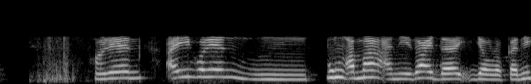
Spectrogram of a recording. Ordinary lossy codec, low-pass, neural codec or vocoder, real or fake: Opus, 64 kbps; 3.6 kHz; none; real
